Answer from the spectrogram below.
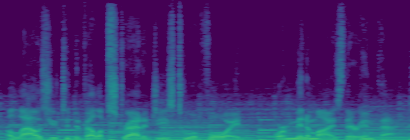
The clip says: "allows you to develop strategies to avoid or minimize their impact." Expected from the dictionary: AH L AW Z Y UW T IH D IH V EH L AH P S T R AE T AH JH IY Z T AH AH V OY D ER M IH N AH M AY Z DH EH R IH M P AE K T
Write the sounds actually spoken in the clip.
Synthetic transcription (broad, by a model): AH L AW Z Y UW T IH D IH V EH L AH P S T R AE T AH JH IY Z T AH AH V OY D ER M IH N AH M AY Z DH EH R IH M P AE K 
